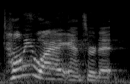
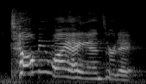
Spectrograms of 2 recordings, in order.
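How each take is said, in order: First: Said in the usual way. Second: Higher, emphatic "Tell me why I answered it"; exasperated repeat. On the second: Real, not acted. Asking viewers about answering the FaceTime, exasperated "Tell me why". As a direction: lift and punch "Tell me why", exasperated at yourself.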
